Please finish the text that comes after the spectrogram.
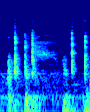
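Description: Quick keystrokes on a computer keyboard, a short run of soft clicks typed close up at low volume with no talk.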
